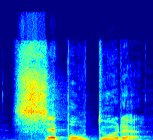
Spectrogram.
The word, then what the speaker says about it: Sepultura: Sepultura.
